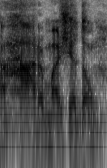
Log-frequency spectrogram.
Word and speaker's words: Harmagedom: escritas em grego Armagedom tem o som aspirado no início que significa que era pronunciada com H Originalmente era harmagedom e é muito fácil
